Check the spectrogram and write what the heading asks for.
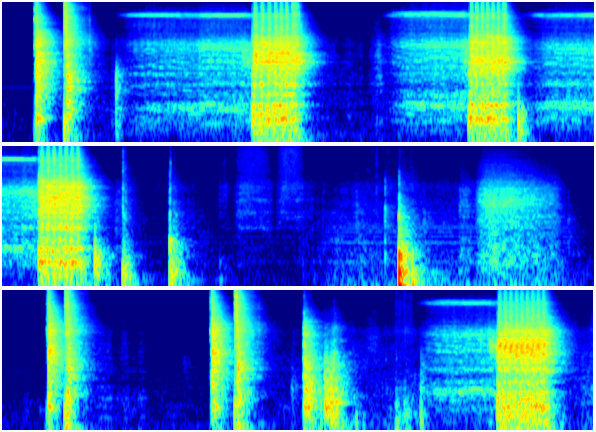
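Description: Cordless impact driver driving screws into a cabinet box, four times: each time the motor runs with a thin whine, then breaks into loud, fast rattling as the impact mechanism engages and the screw seats. A pneumatic brad nailer fires single sharp shots near the start and again several times in the latter half.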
